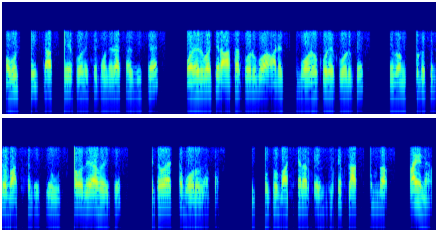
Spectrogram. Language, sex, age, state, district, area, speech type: Bengali, male, 30-45, West Bengal, North 24 Parganas, urban, conversation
